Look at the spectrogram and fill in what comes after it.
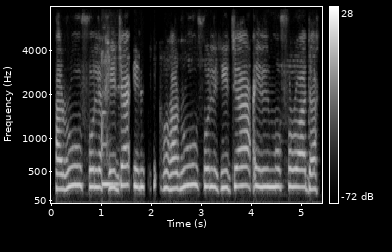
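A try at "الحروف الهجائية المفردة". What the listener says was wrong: हिजा आइन नहीं है, ये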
